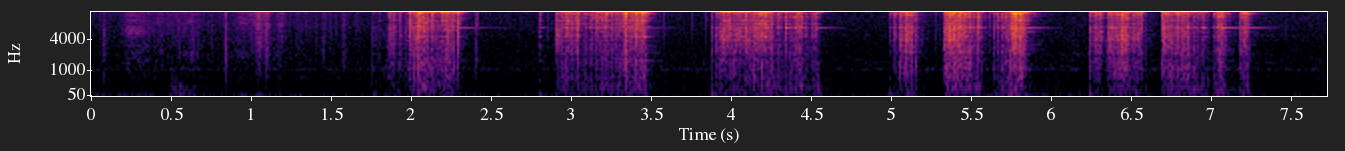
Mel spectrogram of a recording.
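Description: A steel kitchen knife blade is scraped and tapped across the hard golden crust of a small, round, solid bread roll held in one hand. Bursts of bright, crackly rasping come in repeated strokes, with quiet gaps between them.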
